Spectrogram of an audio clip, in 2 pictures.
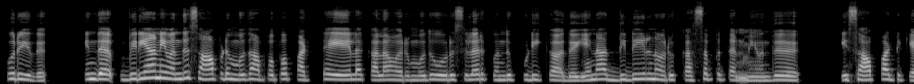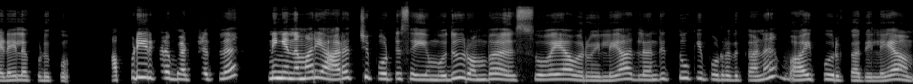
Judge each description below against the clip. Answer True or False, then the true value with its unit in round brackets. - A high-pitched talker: True (220 Hz)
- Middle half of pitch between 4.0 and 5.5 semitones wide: False (3.4 semitones)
